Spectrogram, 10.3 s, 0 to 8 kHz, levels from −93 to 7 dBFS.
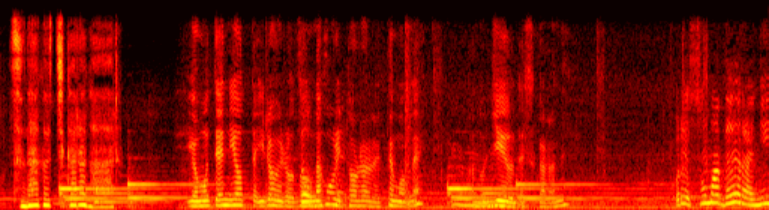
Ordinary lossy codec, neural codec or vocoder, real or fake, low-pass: Opus, 64 kbps; none; real; 7.2 kHz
